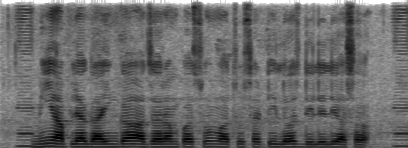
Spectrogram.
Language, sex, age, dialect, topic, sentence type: Marathi, male, 46-50, Southern Konkan, agriculture, statement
